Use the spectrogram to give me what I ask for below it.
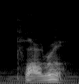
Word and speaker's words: Poirot: Okay, Mr. Perot, which way? Laura asked. – You can call me Hercule, Daniel said, imitating the Belgian detective, and the name is pronounced Poirot.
